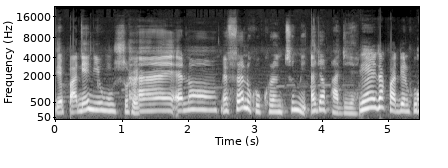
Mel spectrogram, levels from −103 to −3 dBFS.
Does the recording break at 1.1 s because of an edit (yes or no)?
no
